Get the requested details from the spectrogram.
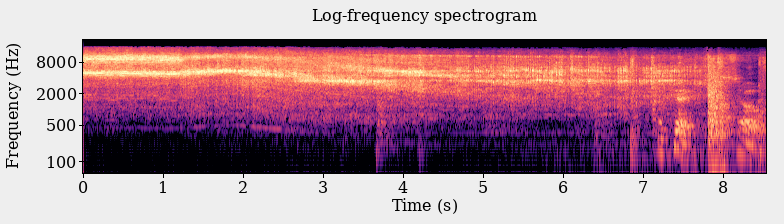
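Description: An angle grinder whines against metal and winds down.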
